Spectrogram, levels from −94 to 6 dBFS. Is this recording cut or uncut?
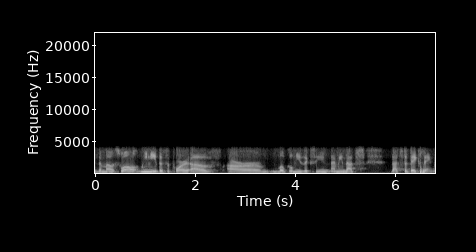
uncut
